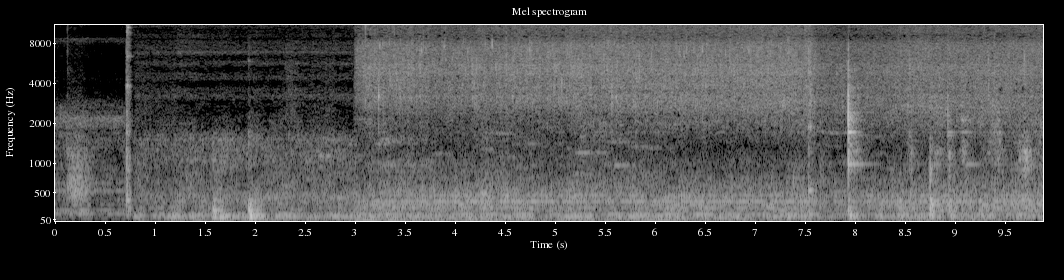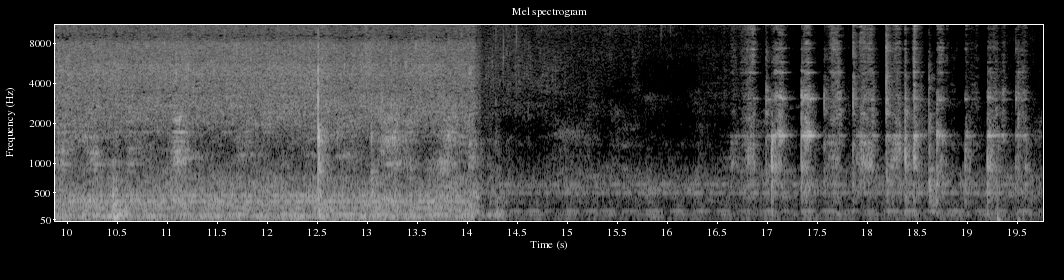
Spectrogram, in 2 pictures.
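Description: A spoon stirs yogurt into broth in a cooking pot: soft, steady scraping and sloshing with a faint sizzle-like hiss. It runs continuously, then gives way to lighter clinks near the end, with no talk.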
